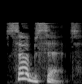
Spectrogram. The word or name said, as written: subset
